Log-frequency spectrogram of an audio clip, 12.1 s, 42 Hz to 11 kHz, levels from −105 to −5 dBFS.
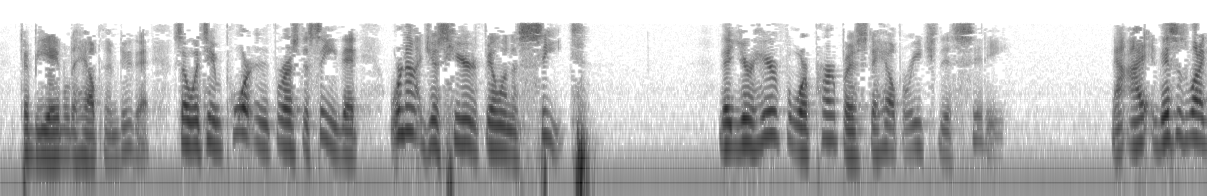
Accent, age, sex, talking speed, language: American, 50-69, male, 200 wpm, English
